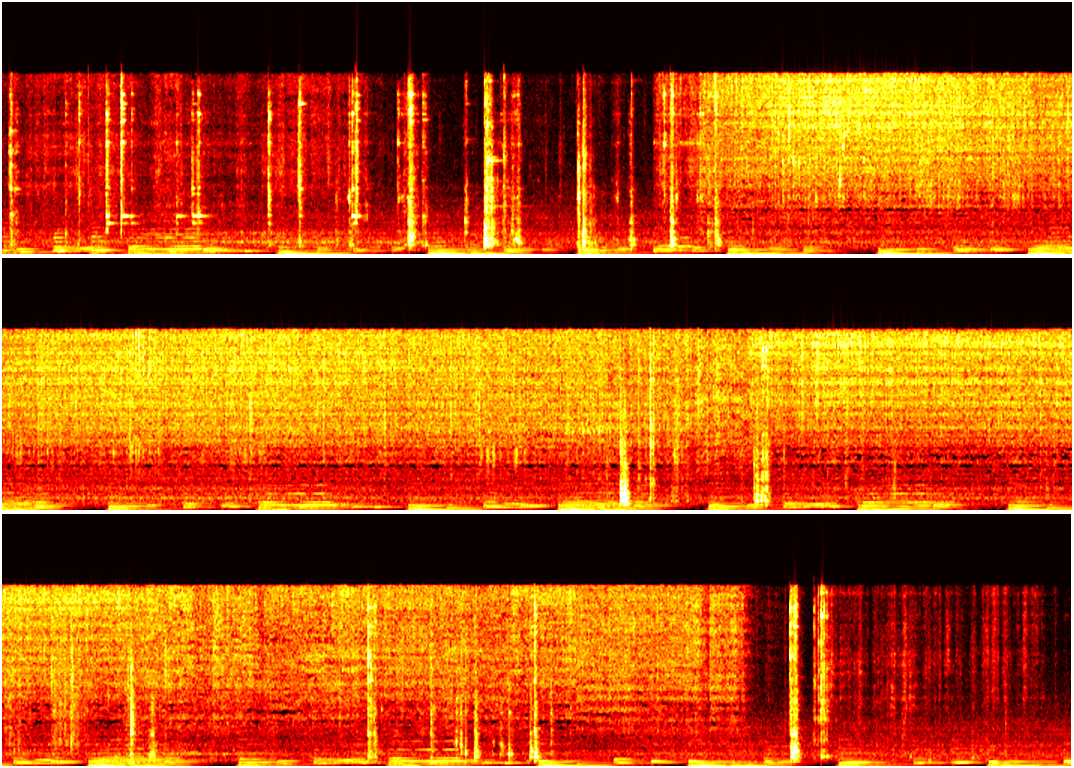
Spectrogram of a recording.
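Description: Two small sausages sizzling in oil in a rectangular tamagoyaki pan, a steady hiss that starts about a quarter of the way in and cuts off shortly before the end. Light clicks of utensils come before it. Background music with a steady beat plays throughout.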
